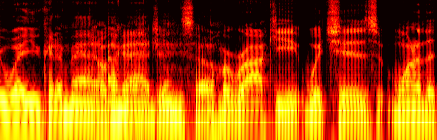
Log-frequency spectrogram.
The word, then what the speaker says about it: Meraki: Meraki. Dang, but dude. it gets pronounced every way you could imagine. So Meraki, which is one of the top producing teams in the company.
